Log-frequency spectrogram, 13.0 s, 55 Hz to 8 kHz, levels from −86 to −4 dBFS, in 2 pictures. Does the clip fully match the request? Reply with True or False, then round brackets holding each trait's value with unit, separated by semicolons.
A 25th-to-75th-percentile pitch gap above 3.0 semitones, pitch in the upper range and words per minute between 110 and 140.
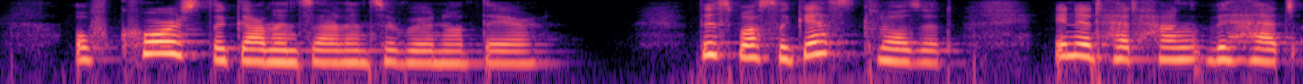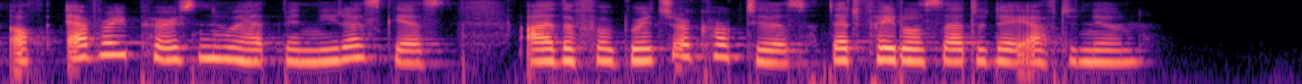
False (3.7 semitones; 225 Hz; 170 wpm)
